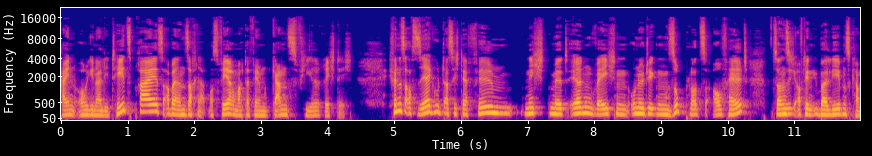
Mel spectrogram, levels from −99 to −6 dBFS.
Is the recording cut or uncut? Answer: uncut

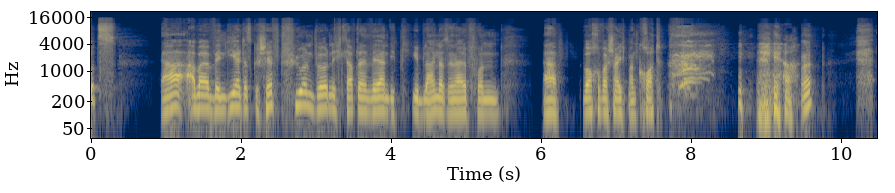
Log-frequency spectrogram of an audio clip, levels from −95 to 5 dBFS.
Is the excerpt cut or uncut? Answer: cut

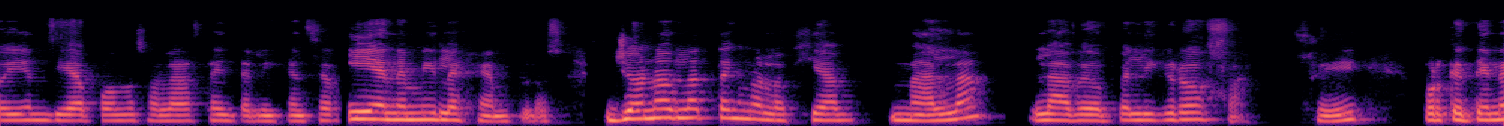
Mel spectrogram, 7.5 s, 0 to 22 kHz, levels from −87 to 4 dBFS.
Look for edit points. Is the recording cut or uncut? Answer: cut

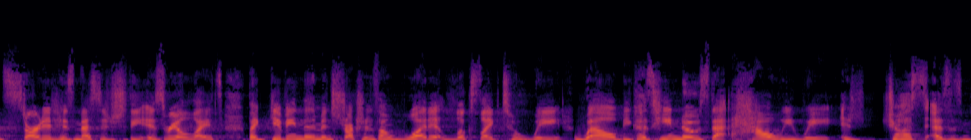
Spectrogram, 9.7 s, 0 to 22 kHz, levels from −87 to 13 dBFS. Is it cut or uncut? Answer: cut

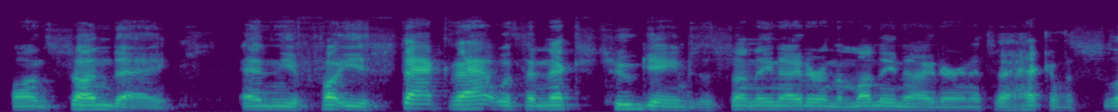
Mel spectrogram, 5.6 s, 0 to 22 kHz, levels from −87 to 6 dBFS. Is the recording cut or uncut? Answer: uncut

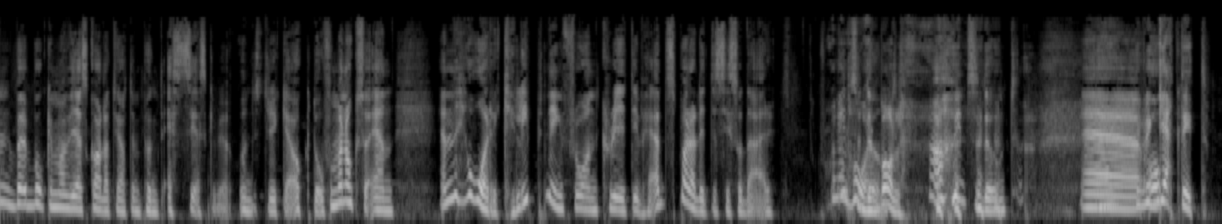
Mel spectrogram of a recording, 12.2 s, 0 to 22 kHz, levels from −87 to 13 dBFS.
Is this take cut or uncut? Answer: uncut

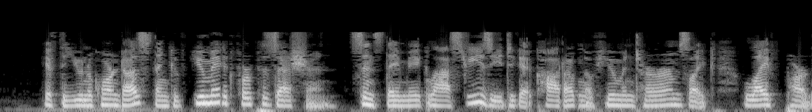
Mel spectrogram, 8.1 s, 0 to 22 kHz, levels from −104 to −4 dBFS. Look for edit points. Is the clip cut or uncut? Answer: cut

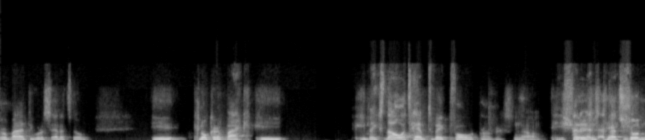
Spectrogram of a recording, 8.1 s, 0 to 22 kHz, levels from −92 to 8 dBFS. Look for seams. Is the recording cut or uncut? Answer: cut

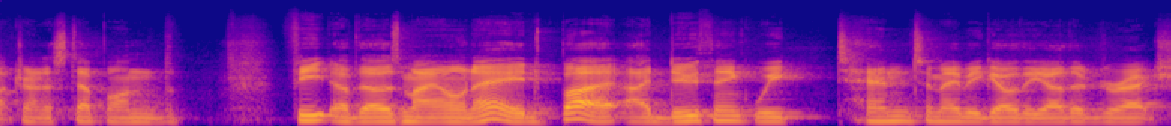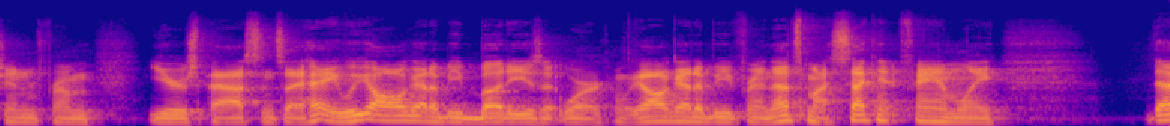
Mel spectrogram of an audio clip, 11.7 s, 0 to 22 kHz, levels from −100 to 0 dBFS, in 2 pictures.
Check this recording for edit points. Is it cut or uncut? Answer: uncut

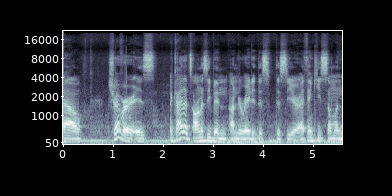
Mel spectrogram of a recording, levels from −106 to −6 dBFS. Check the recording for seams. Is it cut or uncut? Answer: uncut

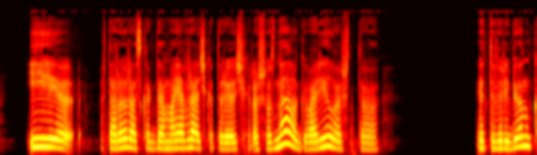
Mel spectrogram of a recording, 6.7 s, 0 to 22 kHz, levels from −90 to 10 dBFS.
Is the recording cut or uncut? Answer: uncut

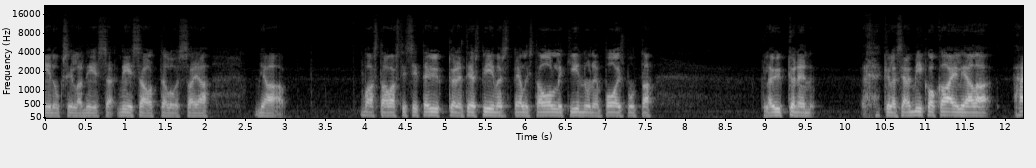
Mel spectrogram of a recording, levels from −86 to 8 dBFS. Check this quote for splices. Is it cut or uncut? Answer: uncut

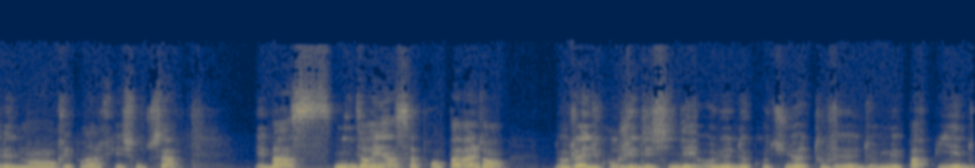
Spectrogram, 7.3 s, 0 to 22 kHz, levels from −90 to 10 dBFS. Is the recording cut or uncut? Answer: cut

